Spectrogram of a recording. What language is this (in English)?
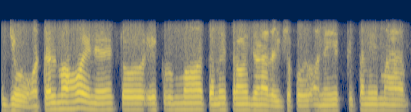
Gujarati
